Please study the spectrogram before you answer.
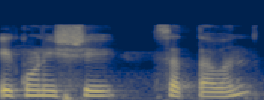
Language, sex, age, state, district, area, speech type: Marathi, female, 18-30, Maharashtra, Solapur, urban, spontaneous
